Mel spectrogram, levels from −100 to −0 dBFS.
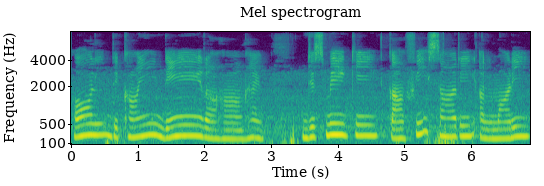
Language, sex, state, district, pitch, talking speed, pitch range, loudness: Hindi, female, Madhya Pradesh, Umaria, 225 Hz, 85 wpm, 190-240 Hz, -13 LUFS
